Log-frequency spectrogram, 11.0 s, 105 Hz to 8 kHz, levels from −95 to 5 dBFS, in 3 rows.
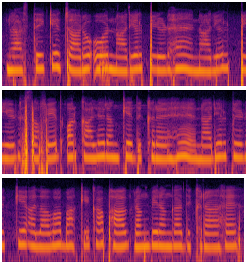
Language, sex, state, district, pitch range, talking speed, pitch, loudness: Hindi, female, Andhra Pradesh, Krishna, 240-260 Hz, 140 wpm, 250 Hz, -25 LUFS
